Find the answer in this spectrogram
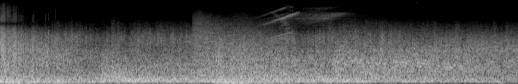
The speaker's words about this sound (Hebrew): בשישה באוקטובר 1973 בשעה 2 אחר הצהריים, פתחו הסורים בהרשה ארטילרית כבדה ובהפצצת מטוסים לאורך כל קו הגבול.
